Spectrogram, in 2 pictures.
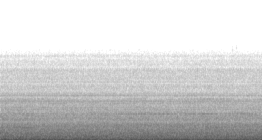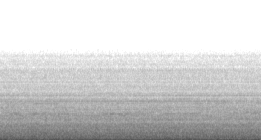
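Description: Jet engines roar in a low, steady drone.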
